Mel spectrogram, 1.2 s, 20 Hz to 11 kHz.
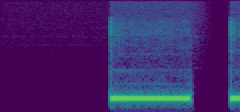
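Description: A telephone ringback tone while calling a woman: a steady mid-pitched electronic hum sounds for about 0.4 seconds, falls silent, then starts again, with no voices present.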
